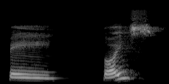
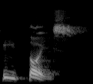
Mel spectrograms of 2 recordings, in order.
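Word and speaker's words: πειθοῖς: it with Erasmian pronunciation, peithois. But this is a case wherein in the Greek language, you have the development wherein epsilon iota is pronounced as E, not A. So it's also pronounced as pitois.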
